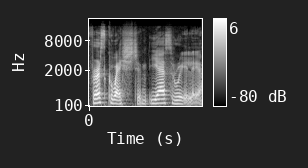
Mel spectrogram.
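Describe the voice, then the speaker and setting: A woman's voice: on the low side, steady tone, slow, creaky. A woman playing a wisecracking demon sub-agent who deals in souls with breezy, mocking sales patter in a dramatic script reading. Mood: breezy, condescending.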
